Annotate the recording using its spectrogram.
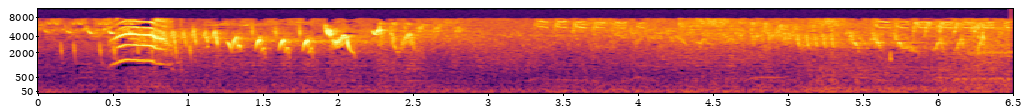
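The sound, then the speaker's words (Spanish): A Eurasian lapwing, a wader, gives a few sharp, slurred whistling calls near the start in a coastal meadow, followed by scattered fainter chirps, all over a steady breezy outdoor hiss with no talking. “El ave fría euroasiática, uno de sus primos más cercanos, está incluso más extendido.”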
